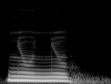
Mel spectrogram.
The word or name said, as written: ñuñu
